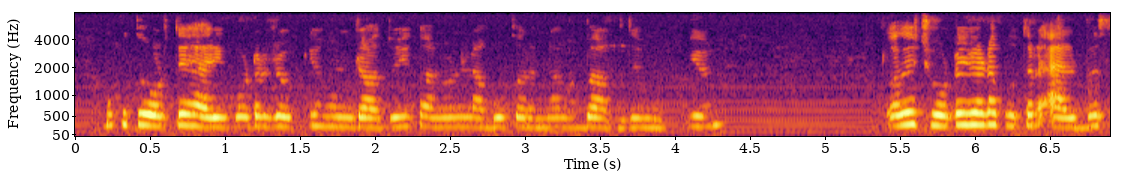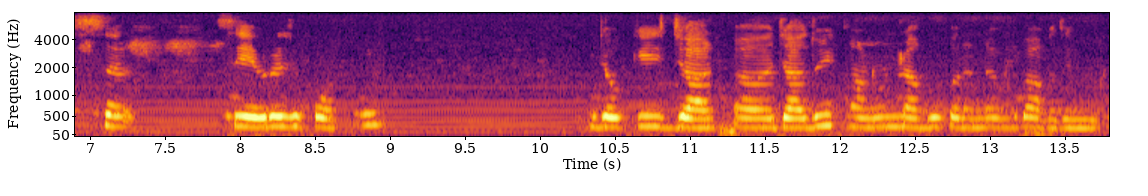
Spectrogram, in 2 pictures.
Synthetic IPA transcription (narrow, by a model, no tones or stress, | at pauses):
mʊkʰt̪ɔːɾt̪eːɦɛːɾiːpɔːʈəɾd͡ʒoːkɪɦʊnd͡ʒaːd̪uːiːkaːnuːnlaːɡuːkəɾənd̪aːʋiːbaːɡd̪eːmʊkʰiə | oːd̪eːt͡ʃʰoːʈeːd͡ʒeːɽaːpʊt̪ːəɾɛːlbəs | seːʋɾeɾɪpoːʈəɾ | d͡ʒoːkɪd͡ʒad͡ʒaːd̪uːiːkaːnuːnlaːɡuːkəɾənd̪aːʋiːbaːɡd̪eːmʊke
